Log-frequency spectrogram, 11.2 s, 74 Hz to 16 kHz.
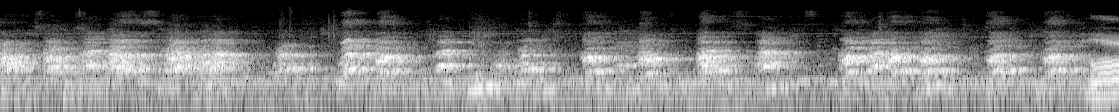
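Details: Four male Cockapoo puppies, brothers named Kujo, Louie, Oliver and Bo, recorded 18 April 2014; short, high yipping barks come in quick overlapping bursts throughout, with a human voice talking faintly in places.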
